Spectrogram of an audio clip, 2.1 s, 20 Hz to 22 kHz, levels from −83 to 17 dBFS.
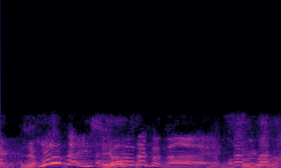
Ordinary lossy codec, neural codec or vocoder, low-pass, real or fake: Opus, 16 kbps; vocoder, 44.1 kHz, 128 mel bands, Pupu-Vocoder; 7.2 kHz; fake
